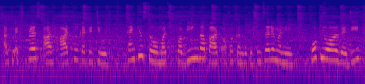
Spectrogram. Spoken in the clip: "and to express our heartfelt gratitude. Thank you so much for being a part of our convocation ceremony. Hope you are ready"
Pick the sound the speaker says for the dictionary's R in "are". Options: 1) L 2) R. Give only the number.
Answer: 1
